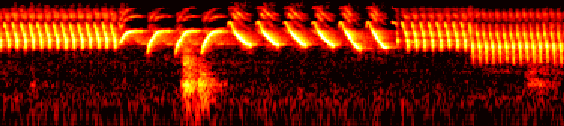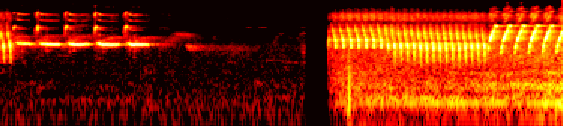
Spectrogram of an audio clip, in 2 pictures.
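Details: Canary 'gacor' song for tutoring young or silent canaries: fast trill, then rhythmic rising-falling slurs, a buzzy roll, short repeated chirps, about two seconds of silence, then a harsh, noisy trill.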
